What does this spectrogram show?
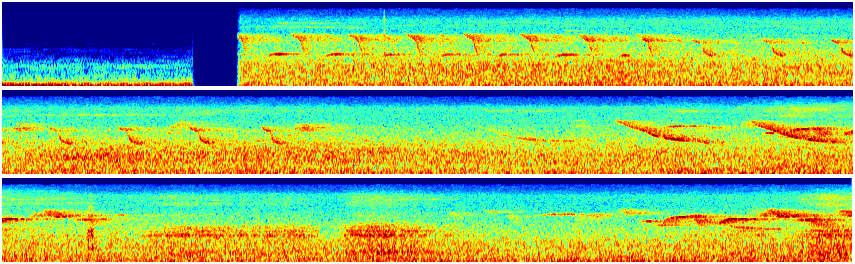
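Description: Songbirds singing outdoors over a steady background hiss, starting about a second in after the end of a short music sting. Calls include a quick run of short down-slurred notes, then longer falling whistles later on.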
